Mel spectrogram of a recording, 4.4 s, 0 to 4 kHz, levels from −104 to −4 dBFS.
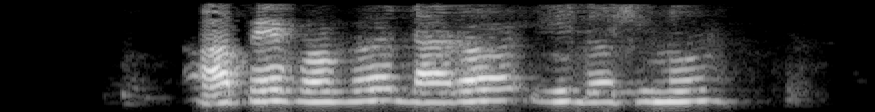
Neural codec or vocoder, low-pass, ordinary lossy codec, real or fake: none; 3.6 kHz; AAC, 16 kbps; real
